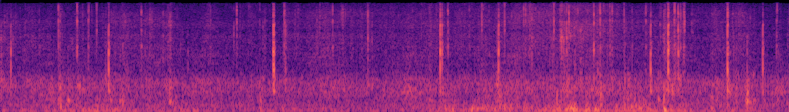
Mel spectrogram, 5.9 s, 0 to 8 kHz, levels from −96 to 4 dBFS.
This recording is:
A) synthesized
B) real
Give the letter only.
B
